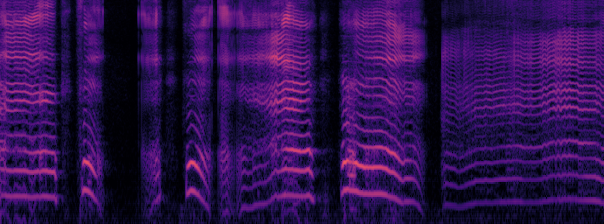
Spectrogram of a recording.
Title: Baby Crying Sound Effects | New Born Baby Crying Sound Effects No Copyright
